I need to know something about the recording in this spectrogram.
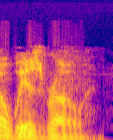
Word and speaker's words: Wisrough: Wisrow.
